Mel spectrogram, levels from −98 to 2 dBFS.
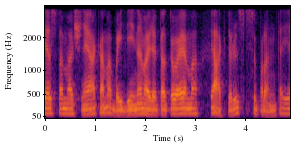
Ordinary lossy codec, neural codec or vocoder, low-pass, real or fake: AAC, 32 kbps; autoencoder, 48 kHz, 128 numbers a frame, DAC-VAE, trained on Japanese speech; 3.6 kHz; fake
